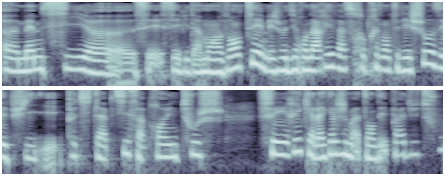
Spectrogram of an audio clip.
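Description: A woman with a dark, mellow tone at a fairly quick pace, with ordinary pitch variation, on a very clean recording with a silent background. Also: medium pitch for a woman. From southern France, Côte d'Azur. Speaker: gaming podcast co-host. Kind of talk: casual chat.

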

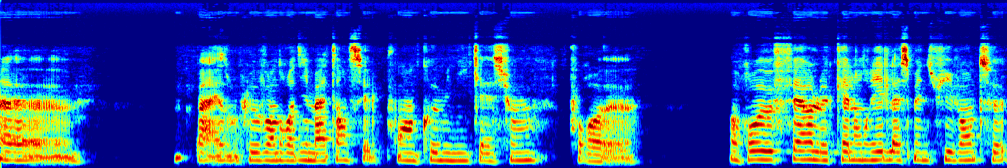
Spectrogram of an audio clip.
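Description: Vocal fry and flat, monotone intonation at a moderate pace, with long, frequent pauses over a quiet background. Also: woman, very even loudness. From northern France, near Valenciennes. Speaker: entrepreneur. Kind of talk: interview. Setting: video call.

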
